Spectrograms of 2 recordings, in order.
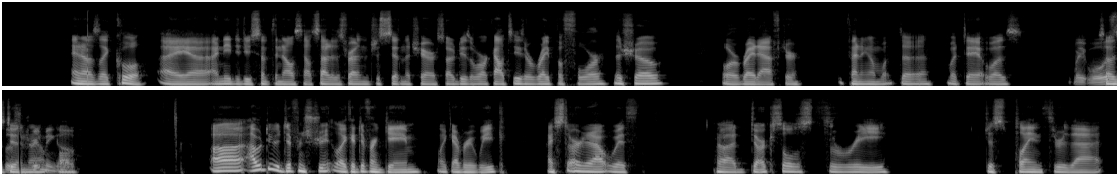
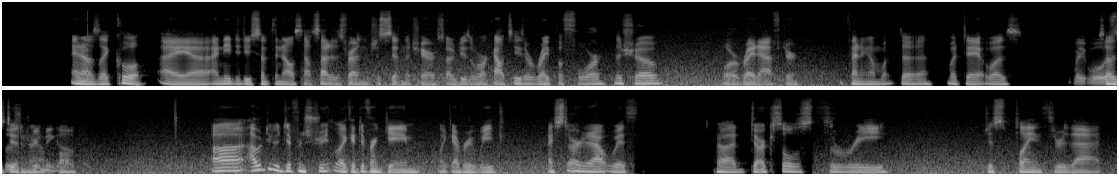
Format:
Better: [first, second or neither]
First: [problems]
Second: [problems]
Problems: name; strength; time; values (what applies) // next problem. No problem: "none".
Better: first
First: none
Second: wind noise on the microphone; occasional gusts; from 3 to 8.5 s, from 11 to 17 s and from 19 s on; 15 dB below the speech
